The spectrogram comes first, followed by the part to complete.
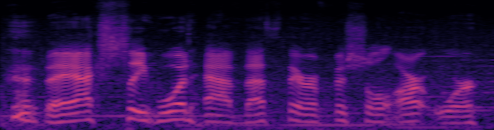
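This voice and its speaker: A man's voice: a little high, brisk, poor audio. A man streaming a game and giving casual live reaction commentary. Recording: game music behind the voice.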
